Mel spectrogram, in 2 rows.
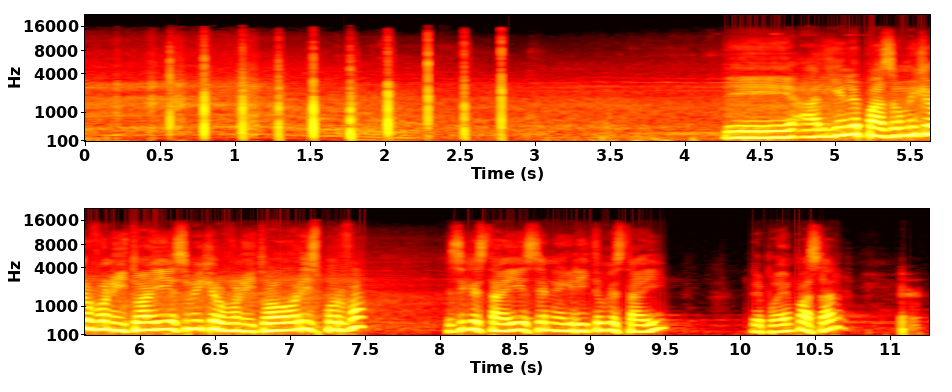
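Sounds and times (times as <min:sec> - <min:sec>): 
few people clapping: 0:00.4 - 0:02.9
speech: 0:04.2 - 0:10.8.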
